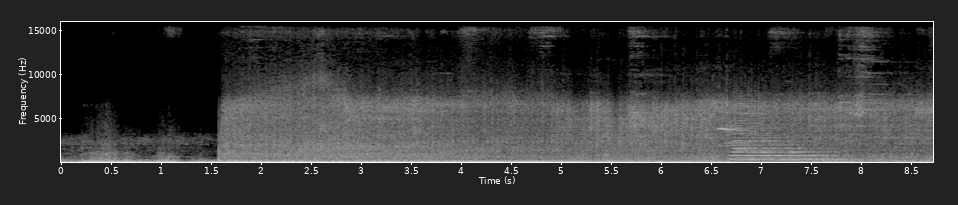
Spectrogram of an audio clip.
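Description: A CC206 diesel-electric locomotive and its passenger coaches passing through at speed. A steady engine hum is followed, from about a second and a half in, by a loud rush of wheels on rail as the coaches go by. A train horn sounds for about a second near the end.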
